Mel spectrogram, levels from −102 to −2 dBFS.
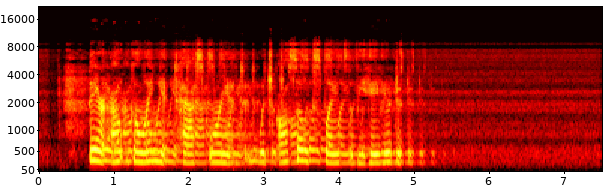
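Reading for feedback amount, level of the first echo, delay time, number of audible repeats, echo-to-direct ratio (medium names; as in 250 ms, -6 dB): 36%, -10.0 dB, 153 ms, 3, -9.5 dB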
